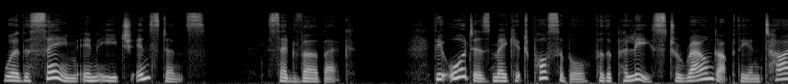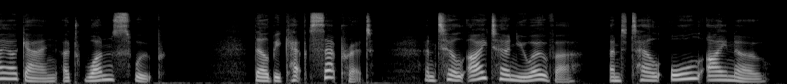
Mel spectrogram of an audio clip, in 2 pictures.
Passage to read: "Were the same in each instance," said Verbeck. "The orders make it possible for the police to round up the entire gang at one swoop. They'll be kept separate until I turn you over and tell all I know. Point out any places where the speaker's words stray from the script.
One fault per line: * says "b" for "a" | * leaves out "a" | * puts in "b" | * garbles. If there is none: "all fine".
all fine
